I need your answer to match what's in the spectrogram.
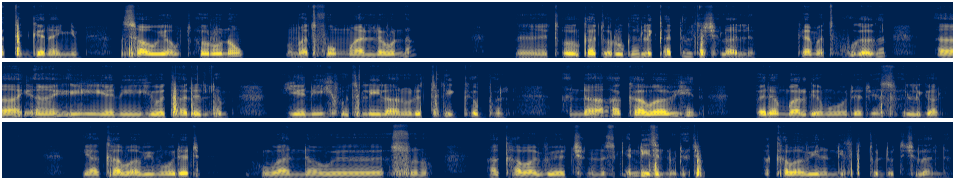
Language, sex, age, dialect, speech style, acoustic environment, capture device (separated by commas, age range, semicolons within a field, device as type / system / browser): Amharic, male, 25-34, Ethiopia - Addis Ababa, happy; relaxed, nature; silence, mobile / Linux / Chrome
